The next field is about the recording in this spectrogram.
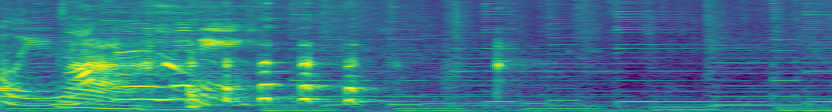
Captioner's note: laughs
